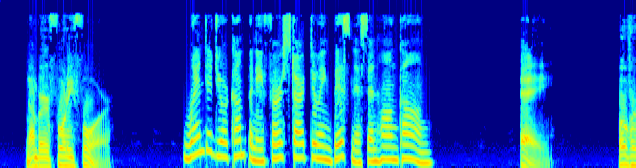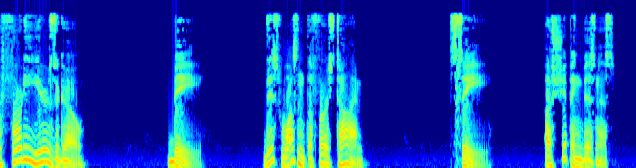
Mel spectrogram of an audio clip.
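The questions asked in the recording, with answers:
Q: When did your company first start doing business in Hong Kong?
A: A: Over 40 years ago.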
